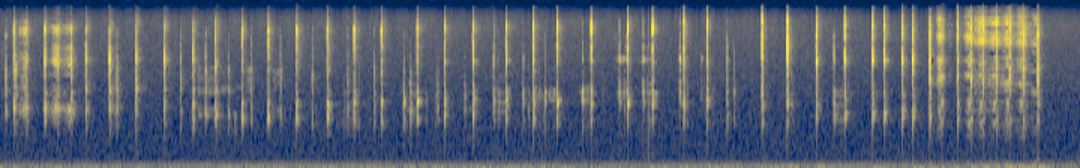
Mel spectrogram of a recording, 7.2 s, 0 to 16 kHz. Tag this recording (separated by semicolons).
knife; manipulation; MTC500-M002-s14; pitch; utility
